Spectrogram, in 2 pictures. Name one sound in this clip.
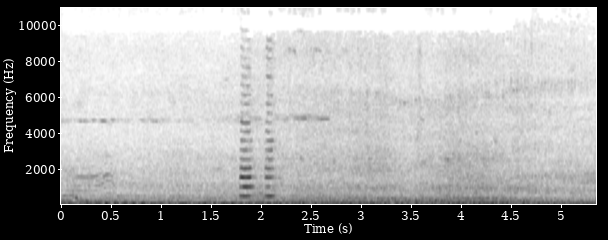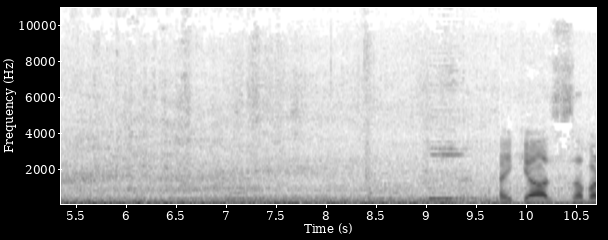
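Engines of trucks and motorbikes rumble past on a busy road outdoors.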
